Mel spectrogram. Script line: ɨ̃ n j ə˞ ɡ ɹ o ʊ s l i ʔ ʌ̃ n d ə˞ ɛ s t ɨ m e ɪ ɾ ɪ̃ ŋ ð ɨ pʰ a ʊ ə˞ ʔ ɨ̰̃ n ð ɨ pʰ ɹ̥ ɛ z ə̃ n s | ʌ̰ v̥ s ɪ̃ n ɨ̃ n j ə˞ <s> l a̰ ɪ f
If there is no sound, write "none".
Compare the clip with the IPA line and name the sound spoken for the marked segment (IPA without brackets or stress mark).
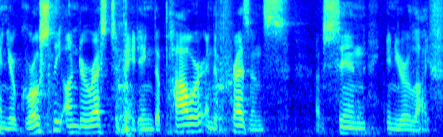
none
